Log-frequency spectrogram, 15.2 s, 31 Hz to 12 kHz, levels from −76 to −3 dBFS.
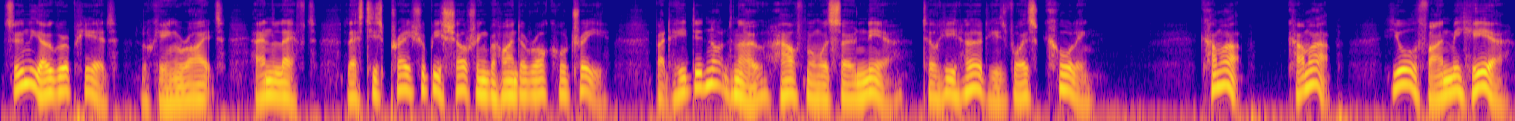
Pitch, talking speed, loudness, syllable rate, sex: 115 Hz, 170 wpm, -15 LUFS, 4.5 syllables/s, male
